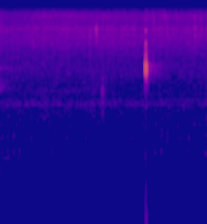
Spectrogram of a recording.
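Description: A quiet kitchen with a single short, sharp click about a second and a half in.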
